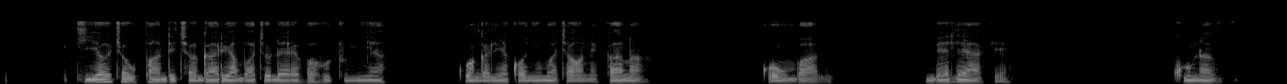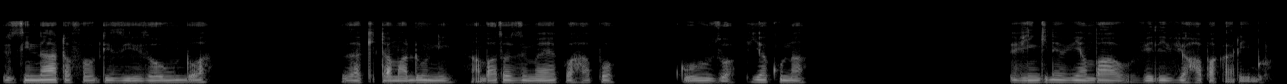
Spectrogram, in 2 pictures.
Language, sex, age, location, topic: Swahili, male, 18-24, Mombasa, government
